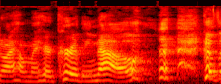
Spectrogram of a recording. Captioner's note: chuckles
